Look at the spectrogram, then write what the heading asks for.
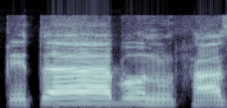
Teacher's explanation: তানবিন নুন সাকিনের আওয়াজ একই রকম। এই তানবিনের পরে হরুফে হালকি ছয়টি অক্ষরের মধ্যে একটি অক্ষর হা এসছে। তাই তানবিনের আওয়াজকে বিনা গুন্নায় তাড়াতাড়ি পড়তে হবে।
